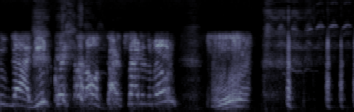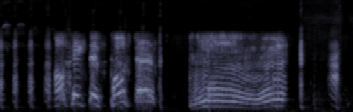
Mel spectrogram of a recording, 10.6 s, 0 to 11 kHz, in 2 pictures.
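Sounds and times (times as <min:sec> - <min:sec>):
speech: 0:00.2 - 0:05.5, 0:06.1 - 0:09.6
laughter: 0:00.5 - 0:01.8, 0:04.0 - 0:06.6
buzzy fart noise played on a website when clicking a buy link: 0:03.1 - 0:03.8, 0:08.1 - 0:09.5.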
